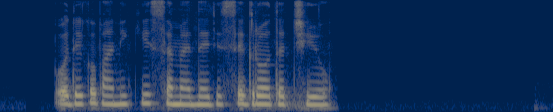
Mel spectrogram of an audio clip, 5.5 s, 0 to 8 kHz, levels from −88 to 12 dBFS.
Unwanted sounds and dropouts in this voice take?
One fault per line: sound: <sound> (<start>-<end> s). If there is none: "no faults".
no faults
